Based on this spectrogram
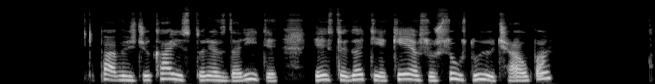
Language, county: Lithuanian, Panevėžys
